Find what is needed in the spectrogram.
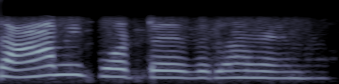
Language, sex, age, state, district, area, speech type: Tamil, female, 18-30, Tamil Nadu, Thanjavur, rural, conversation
